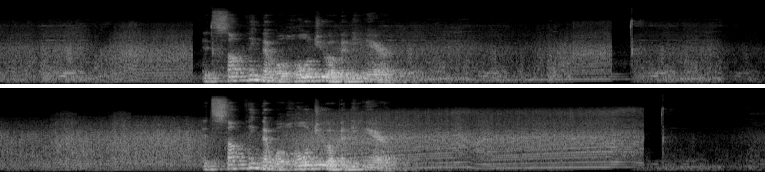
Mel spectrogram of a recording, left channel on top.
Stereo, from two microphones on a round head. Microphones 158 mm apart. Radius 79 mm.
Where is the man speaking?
50° right (ahead or behind), 0.6 m.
